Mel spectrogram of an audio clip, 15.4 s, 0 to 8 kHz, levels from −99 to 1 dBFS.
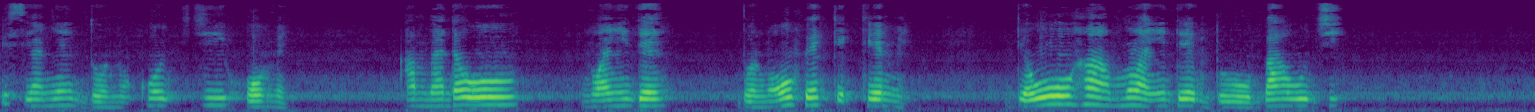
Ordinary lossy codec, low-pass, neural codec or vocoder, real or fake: MP3, 32 kbps; 7.2 kHz; codec, 16 kHz, 8 kbps, FreqCodec, smaller model; fake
